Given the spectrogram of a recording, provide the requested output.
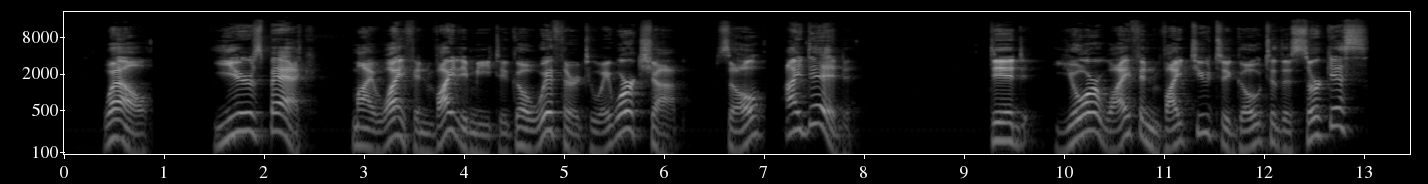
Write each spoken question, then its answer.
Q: Did your wife invite you to go to the circus?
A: No, my wife invited me to go to a workshop or a professional conference, not a circus.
